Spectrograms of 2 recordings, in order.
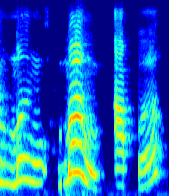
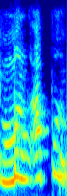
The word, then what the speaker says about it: mengapa: Because when we speak, although we have the meng apa, but when we speak, we never say meng apa. We always say mengapa or mengapa in Indonesia, I guess.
